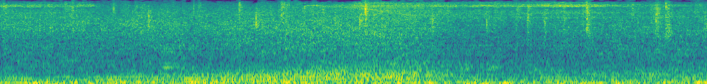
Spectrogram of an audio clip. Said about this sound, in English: But you can hear the hissing off to the left. It's a train.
